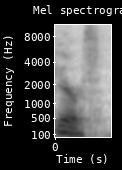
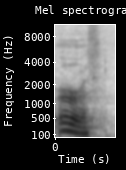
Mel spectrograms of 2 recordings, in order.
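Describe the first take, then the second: First: "earth" said as "eerth", with an ee vowel before the r; Lincoln's earth. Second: Said in the usual way. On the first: Shown as a demonstration. Showing how Lincoln said "earth" as "eerth". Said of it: "he said earth". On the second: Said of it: "instead of earth, he said earth".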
